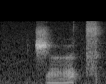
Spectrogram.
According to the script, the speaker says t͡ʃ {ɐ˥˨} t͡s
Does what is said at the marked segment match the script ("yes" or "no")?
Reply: no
